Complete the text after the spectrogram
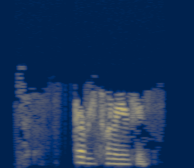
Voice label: Fire Department Dispatch; Grand Junction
